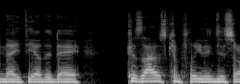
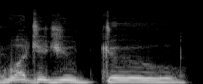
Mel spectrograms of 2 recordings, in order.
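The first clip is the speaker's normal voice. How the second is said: mock mean, harsh, very slow, drawn-out voice; 4 semitones lower than usual. Retelling how the daughter heard her dad's question: imitating a mean, harsh tone. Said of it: "you interpreted it horrifically".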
